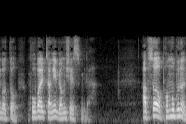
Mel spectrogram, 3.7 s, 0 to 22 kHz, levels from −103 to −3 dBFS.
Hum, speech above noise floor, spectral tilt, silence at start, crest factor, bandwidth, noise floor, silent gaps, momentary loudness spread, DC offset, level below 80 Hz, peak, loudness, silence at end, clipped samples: none; 44 dB; -3.5 dB/octave; 0 s; 20 dB; 7.6 kHz; -69 dBFS; none; 13 LU; under 0.1%; -62 dBFS; -6 dBFS; -24 LUFS; 0 s; under 0.1%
